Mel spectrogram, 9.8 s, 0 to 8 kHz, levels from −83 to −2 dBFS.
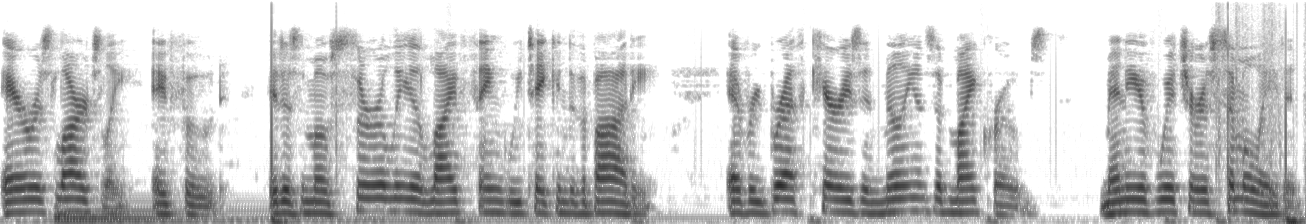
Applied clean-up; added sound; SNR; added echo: none; Bowed string instrument + Crackle; 13 dB; none.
